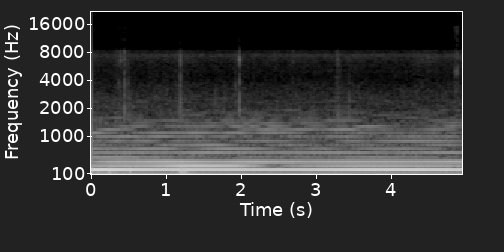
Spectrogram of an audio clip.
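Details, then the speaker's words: Transformer: steady deep hum with an even buzzing overtone, no crackle or change; normal transformer humming. "आज हम आपको transformer की humming के बारे में बताते हैं देखना ट्रांसफॉर्मर जो यह आवाज आ रही है इसे हमिंग बोलते हैं"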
